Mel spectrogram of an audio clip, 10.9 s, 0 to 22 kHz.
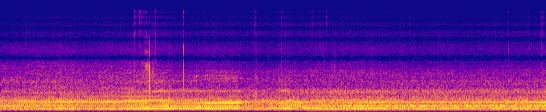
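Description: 1984 Subaru GL's EA81 flat-four engine running as the car drives along, heard from inside the cabin; the engine note drops to a lower pitch about five seconds in.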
